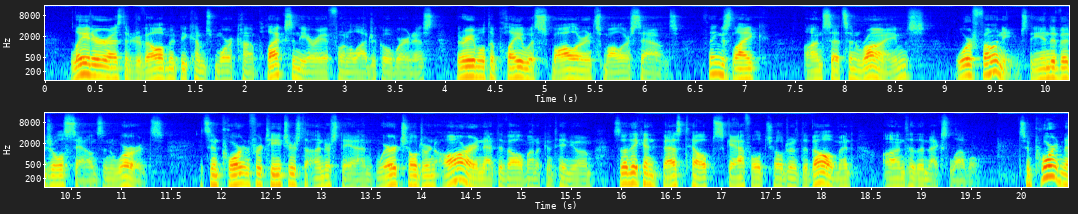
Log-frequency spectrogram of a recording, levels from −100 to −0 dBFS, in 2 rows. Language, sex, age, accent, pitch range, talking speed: English, male, 40-59, American, 100-125 Hz, 180 wpm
